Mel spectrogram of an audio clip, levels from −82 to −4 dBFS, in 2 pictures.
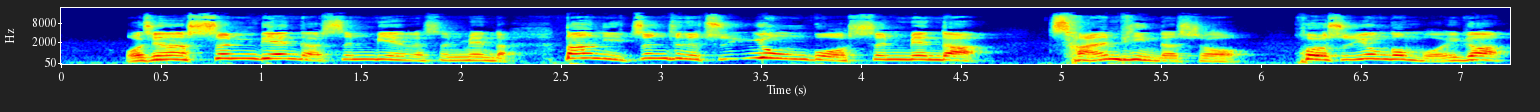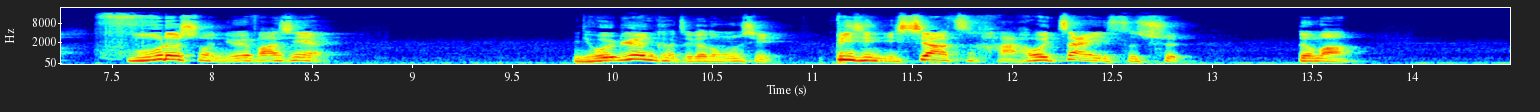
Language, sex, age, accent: Chinese, male, 20-39, native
